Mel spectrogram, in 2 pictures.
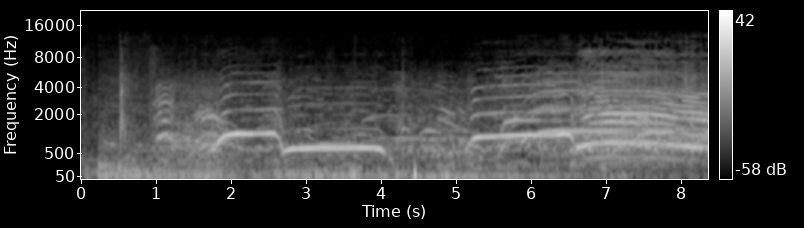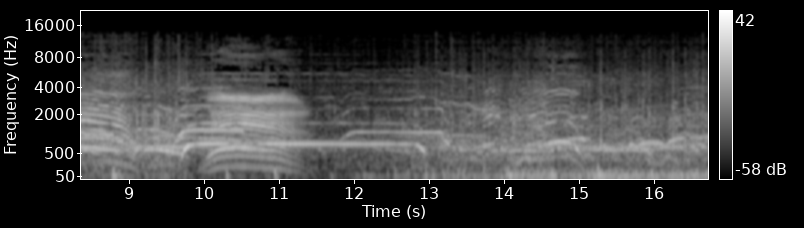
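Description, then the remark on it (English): A large crowd roars and cheers loudly and continuously, with individual whoops and shouted voices rising and falling above the dense wall of sound throughout, after Tim Tebow hits an opposite field home run off a left-handed pitcher in his first professional at-bat, in the New York Mets Instructional League. “Cheering you're hearing is everybody at the Fox Sports Network, everybody at ESPN collectively cheering and incredibly happy about the outcome of that at bat.”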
